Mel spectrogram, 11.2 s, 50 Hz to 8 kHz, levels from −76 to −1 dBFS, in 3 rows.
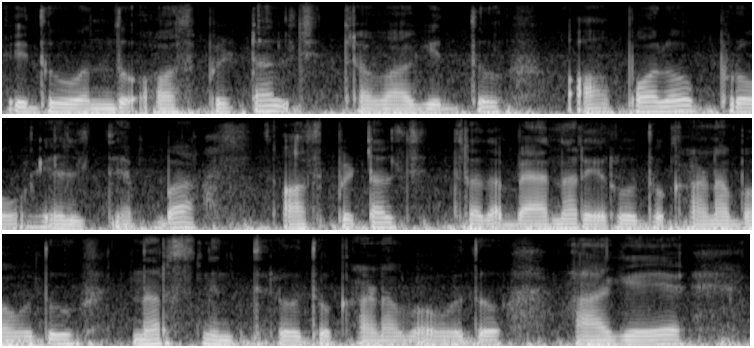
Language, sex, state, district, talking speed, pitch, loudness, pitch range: Kannada, male, Karnataka, Bangalore, 90 wpm, 110 Hz, -16 LUFS, 105-120 Hz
